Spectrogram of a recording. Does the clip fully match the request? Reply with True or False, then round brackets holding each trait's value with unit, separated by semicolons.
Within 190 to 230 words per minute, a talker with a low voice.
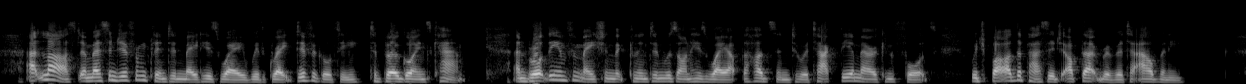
True (200 wpm; 130 Hz)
